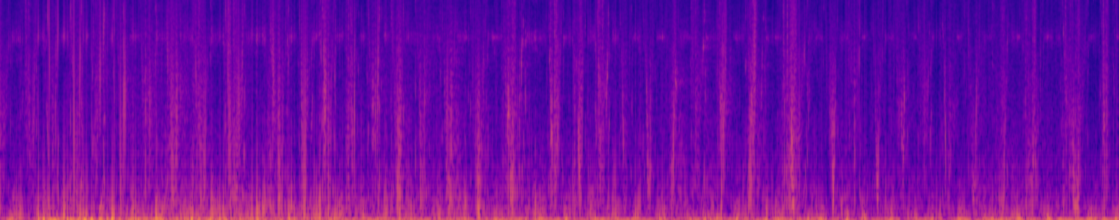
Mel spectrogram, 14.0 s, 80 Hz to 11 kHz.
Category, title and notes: Sound effects > Electronic / Design
Felching Fish 2
These samples were made by loading up samples from my FilthBot 125, Wood Chopping Techno and Broken Freezer packs into Soundmorph Evil Twin Reaktor ensemble. Expect muffy sci-noises and noisy 4/4 rhythms.
commons, creative, free, industrial-noise, noise, royalty, sci-fi, scifi, sound-design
